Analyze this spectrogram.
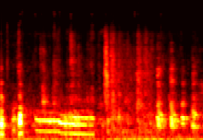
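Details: Aseel rooster aged six months delivers a brief, nearly one-second crow that steps down in pitch midway, framed by sharp knocks and soft scraping noises.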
